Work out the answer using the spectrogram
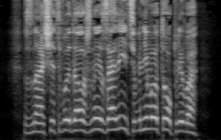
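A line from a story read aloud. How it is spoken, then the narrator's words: Shrill shout. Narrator (Russian): пронзительно закричала Дайна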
